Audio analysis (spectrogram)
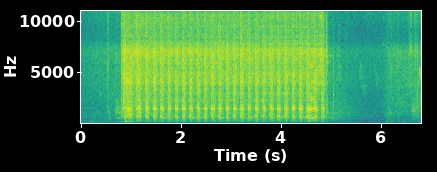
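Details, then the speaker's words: Toyota small body car that won't start; starter cranks evenly about three and a half turns a second but never catches, spark present at high tension wire, no fuel reaching carburetor; next step adding fuel and choking. "yan yan walang walang gasolinang walang gasolina lumalabas dito subukin natin na lagyan ng gasolina to tapos choke natin guys"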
